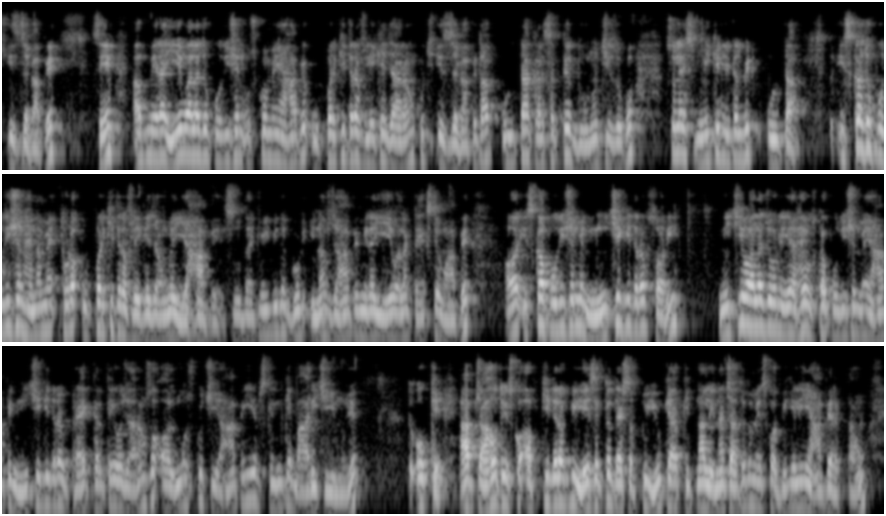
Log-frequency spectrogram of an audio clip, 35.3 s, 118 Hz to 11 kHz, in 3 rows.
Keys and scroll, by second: 9.0 ctrl+z, 20.7 ctrl+z.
